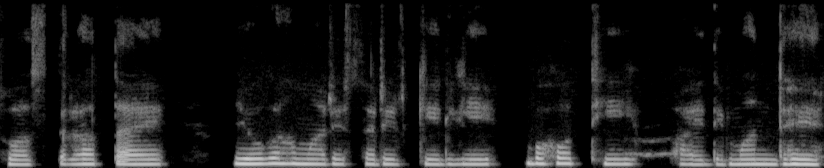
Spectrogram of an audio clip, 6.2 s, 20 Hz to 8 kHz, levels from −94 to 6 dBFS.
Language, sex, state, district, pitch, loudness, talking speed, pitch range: Hindi, female, Bihar, Lakhisarai, 225 Hz, -24 LUFS, 135 wpm, 225-240 Hz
